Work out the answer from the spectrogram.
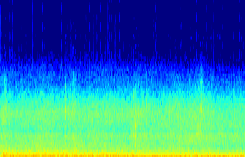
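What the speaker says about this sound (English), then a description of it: "just listening to the waves crash is always soothing" Ocean waves on the Washington coast give a continuous broad wash of surf, steady and full with no break, with no voices.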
